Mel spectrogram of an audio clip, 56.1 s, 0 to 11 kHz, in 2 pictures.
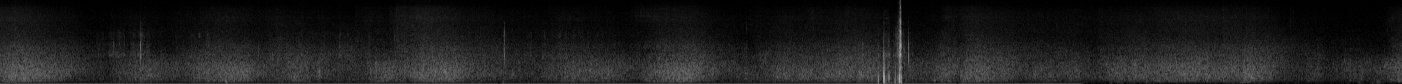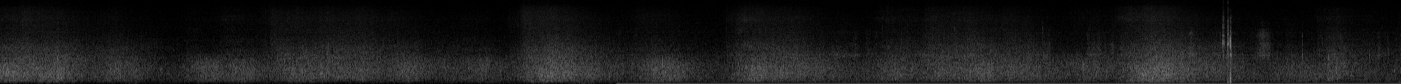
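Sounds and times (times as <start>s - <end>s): waves washing against boat: 0.0s - 25.8s, 38.4s - 56.0s
wind on microphone: 0.0s - 31.0s, 31.7s - 56.0s.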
